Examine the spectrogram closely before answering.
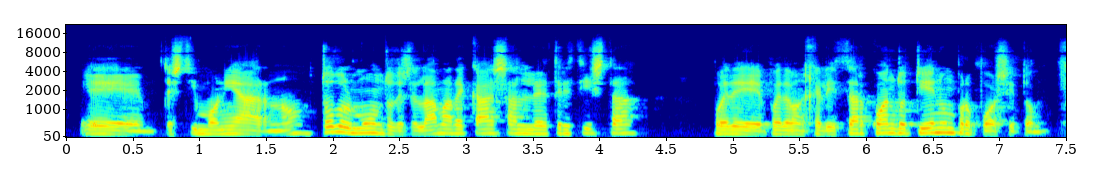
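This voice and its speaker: A man with a Galician accent speaks at fairly high pitch and a moderate pace. His pitch varies in an ordinary way, and the sound is dry and close with no echo. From Spain, Galicia. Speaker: guitarist and singer-songwriter. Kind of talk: testimony interview.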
